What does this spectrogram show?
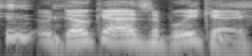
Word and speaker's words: Udoka Azubuike: How do you pronounce it, Chris? Udoka Azubuike.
